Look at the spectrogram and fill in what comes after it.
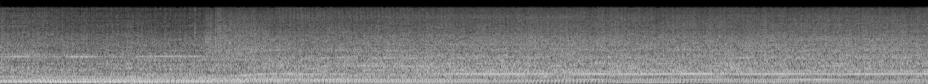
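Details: Miller Trailblazer welder restarted after the vacuum fuel pump was retrofitted with a 12 V electric pump: it catches and settles into a steady, even, smooth run; fixed.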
